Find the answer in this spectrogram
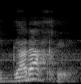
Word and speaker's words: garaje: keep our cars, yes, in Argentina we say garage. Yeah, we say guarda el auto en el garage. But in Spain they say garaje. So you can see that the same word, spelled the same way, is pronounced differently in one variety and the other one.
